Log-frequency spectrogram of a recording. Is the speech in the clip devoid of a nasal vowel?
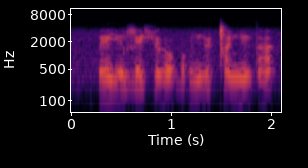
no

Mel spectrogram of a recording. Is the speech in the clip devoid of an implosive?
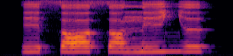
yes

